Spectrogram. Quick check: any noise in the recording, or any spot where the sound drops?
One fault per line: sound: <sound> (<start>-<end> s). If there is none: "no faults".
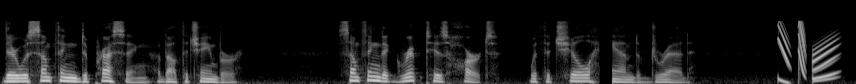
sound: dropout (6.0-6.1 s)
sound: chirp (7.8-8.4 s)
